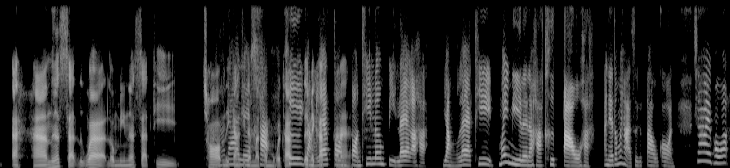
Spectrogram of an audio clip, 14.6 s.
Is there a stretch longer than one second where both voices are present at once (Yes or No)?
Yes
